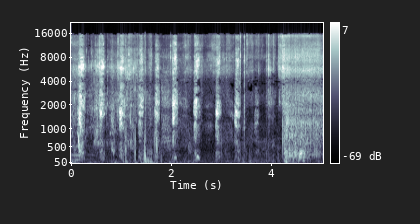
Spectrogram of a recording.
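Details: German Jagdterrier panting in +45°C heat while being cooled: rapid, rhythmic breathy bursts about every 0.4 seconds, followed by a sudden steady rush of water-like splashing noise.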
